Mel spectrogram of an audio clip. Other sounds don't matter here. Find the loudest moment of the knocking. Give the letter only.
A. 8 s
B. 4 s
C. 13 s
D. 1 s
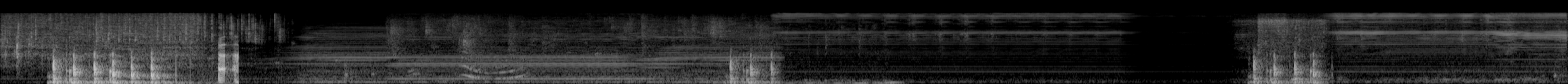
D.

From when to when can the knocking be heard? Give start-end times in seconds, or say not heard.
0.5-2.4, 7.2-7.8, 12.4-13.3.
